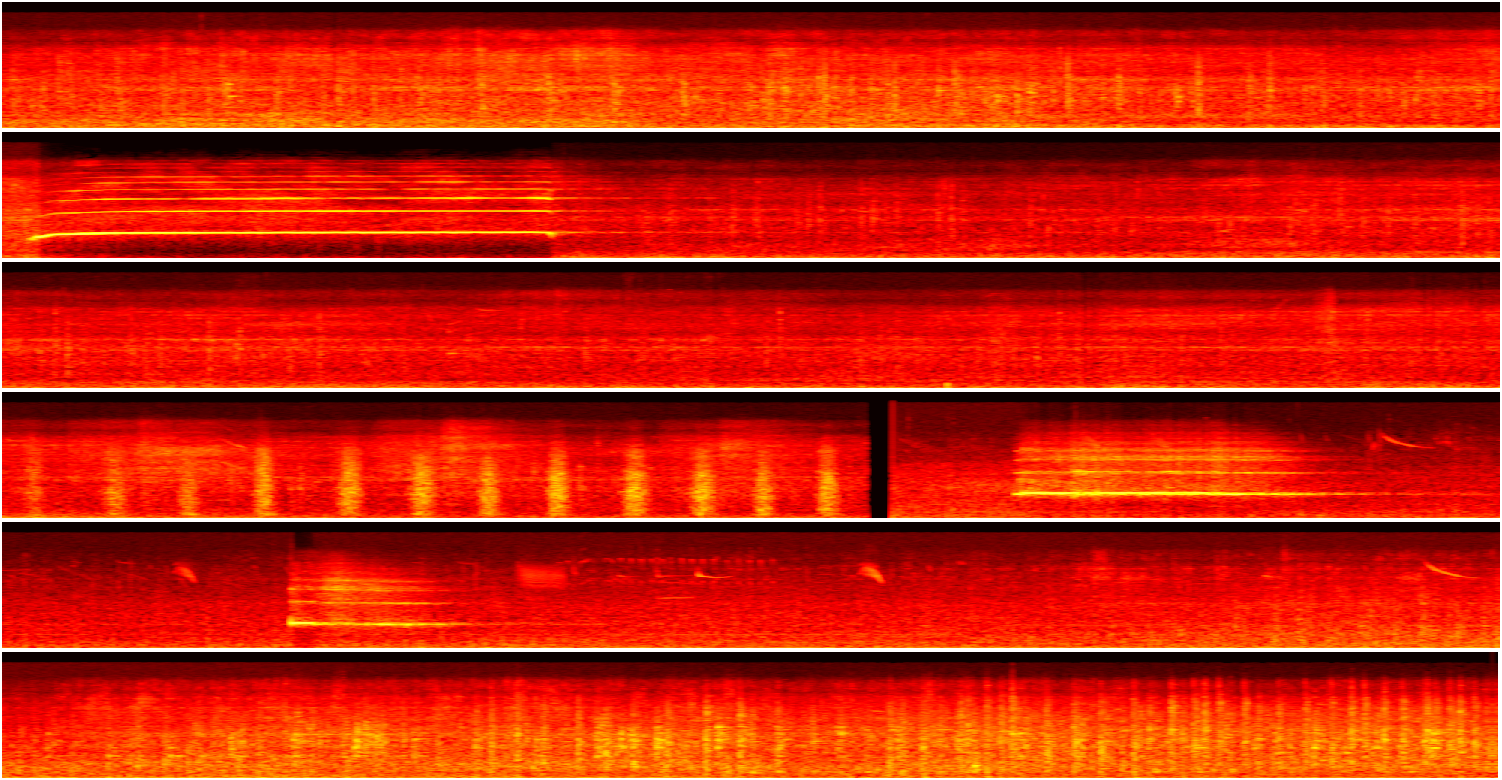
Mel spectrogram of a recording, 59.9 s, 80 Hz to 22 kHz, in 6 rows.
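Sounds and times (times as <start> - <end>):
rushing hiss: 0.0 - 11.0, 13.8 - 35.8
steam locomotive chuffing: 0.0 - 35.8, 36.8 - 59.9
rolling train noise: 0.0 - 59.9
steam whistle blasts: 10.2 - 14.3, 36.8 - 39.3, 41.9 - 43.3.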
